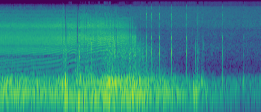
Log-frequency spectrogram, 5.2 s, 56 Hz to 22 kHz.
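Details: A sperm whale gives sharp, dry echolocation clicks, about 40 kHz bursts used in hunting that speed up as it closes on a target, ticking in a loose series after a wash of wavering underwater noise.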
